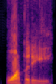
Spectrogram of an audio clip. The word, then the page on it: wapiti: American English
